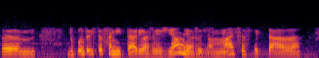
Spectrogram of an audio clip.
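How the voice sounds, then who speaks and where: Using lively intonation, a woman speaks at a moderate pace in a Spanish accent. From Venezuela. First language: Spanish (speaking Portuguese). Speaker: university professor of international relations. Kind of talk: interview. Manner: halting, with many fillers.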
